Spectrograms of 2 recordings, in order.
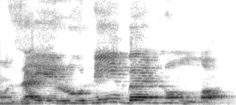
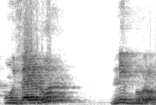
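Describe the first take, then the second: First: The n sound is voweled and linked onward. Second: The n sound starts a separate second word. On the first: The speaker calls it right. "cara bacana" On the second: The speaker calls it wrong. "jangan Uzairun nibnullah, salah"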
